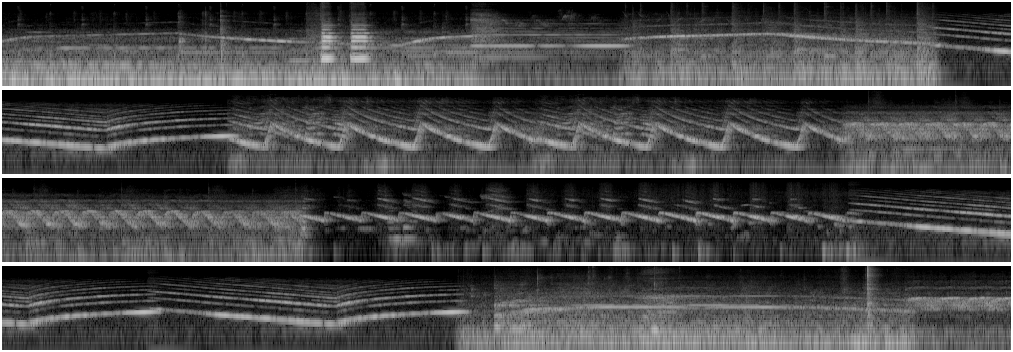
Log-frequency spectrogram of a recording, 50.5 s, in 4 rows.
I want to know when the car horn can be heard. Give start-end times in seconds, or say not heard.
3.8-4.6.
